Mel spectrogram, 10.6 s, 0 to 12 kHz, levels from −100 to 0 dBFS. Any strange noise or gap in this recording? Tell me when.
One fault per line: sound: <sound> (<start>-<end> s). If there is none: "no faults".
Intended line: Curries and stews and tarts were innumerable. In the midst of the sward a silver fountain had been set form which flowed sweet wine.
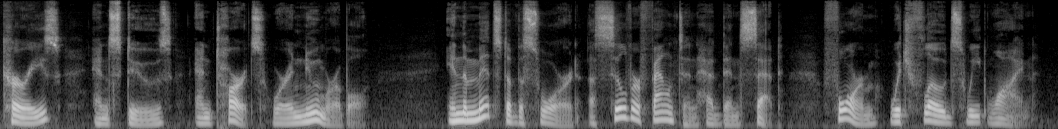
no faults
